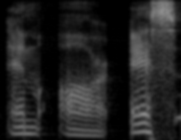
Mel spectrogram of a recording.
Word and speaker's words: Mrs: comment to Mrs McCabe Mrs means she is married and it's pronounced Mrs um it's yeah it's nothing related it's not related to the letters Mrs and I will highlight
